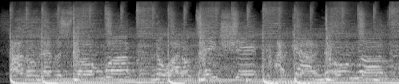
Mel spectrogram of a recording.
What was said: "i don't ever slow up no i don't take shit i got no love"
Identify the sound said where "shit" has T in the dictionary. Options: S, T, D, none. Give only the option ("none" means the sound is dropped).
none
